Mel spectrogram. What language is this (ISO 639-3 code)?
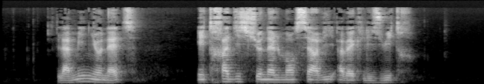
fra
